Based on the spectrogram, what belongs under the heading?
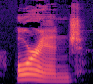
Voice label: "orange", English

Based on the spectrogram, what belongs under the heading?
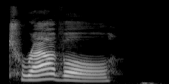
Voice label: "travel", English

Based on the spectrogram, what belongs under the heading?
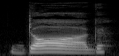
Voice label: "dog", English

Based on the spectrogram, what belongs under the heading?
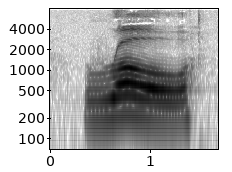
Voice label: "row", English

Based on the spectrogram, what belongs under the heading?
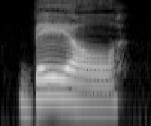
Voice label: "bail", English

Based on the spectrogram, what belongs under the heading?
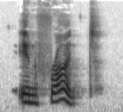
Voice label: "in front", English

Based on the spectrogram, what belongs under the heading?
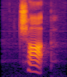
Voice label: "chop", English

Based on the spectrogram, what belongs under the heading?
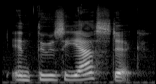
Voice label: "enthusiastic", English

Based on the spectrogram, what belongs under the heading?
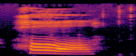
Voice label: "whole", English

